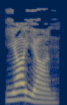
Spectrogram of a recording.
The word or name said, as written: Ieuan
